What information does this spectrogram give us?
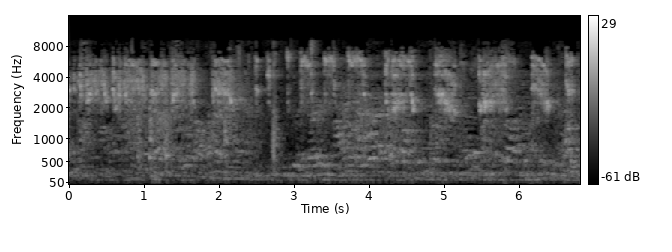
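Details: Swiftlets at a nest house built only seven days earlier in Tuy Phước, Bình Định, Vietnam, drawn in by sound: dense high chattering twitters and chirps, with a faint man's voice underneath.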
